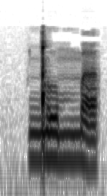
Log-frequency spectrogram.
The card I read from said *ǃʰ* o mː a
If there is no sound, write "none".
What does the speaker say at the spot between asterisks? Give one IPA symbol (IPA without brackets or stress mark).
ŋ͡ǃ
